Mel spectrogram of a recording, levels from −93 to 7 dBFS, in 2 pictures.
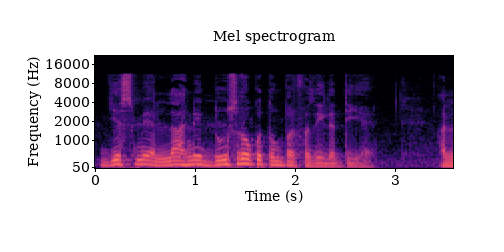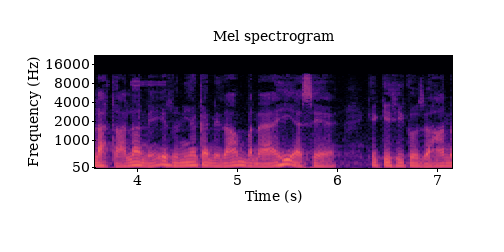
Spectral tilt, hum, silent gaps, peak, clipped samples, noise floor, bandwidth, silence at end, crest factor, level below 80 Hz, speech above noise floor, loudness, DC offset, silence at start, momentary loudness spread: -7 dB/octave; none; none; -12 dBFS; under 0.1%; -59 dBFS; 11.5 kHz; 0 s; 16 dB; -52 dBFS; 30 dB; -30 LUFS; under 0.1%; 0.05 s; 12 LU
